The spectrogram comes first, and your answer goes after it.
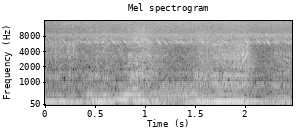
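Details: Lions of a pride gathered on Dead Tree Island, Moremi, calling to be heard by rivals. Short, deep grunting roars rise and fall twice in quick succession, with a faint rumble behind.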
